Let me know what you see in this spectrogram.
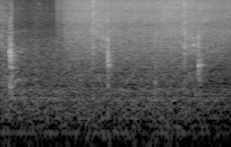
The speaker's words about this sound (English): The burgers sizzle while Michael scoops the meat juices back onto the three that are cooking.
